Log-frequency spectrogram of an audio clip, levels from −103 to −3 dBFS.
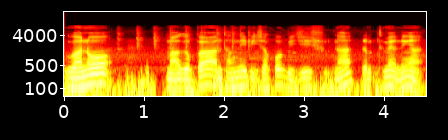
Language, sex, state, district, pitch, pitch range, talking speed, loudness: Garo, male, Meghalaya, West Garo Hills, 105 Hz, 95-120 Hz, 105 wpm, -18 LUFS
